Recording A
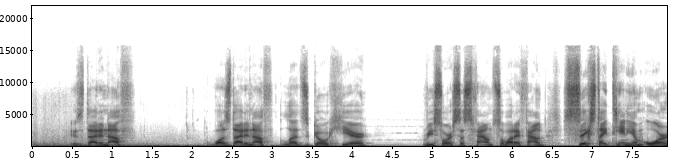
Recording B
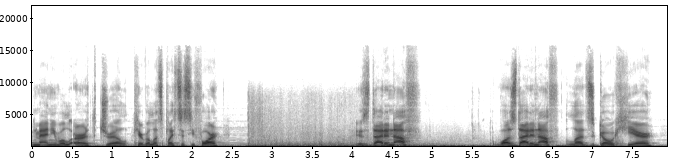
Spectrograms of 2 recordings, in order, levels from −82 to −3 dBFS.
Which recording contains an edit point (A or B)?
B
